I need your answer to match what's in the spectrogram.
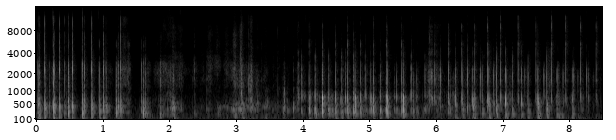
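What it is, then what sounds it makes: Leather cylinder bag. Fingertips and nails tap the surface of a small, hollow, red croc-embossed leather cylinder bag held in both hands. The result is a rapid, uneven series of dry, hollow taps with a mid-pitched tone and almost no ring, easing into a softer, quieter patch in the middle before picking up again.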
